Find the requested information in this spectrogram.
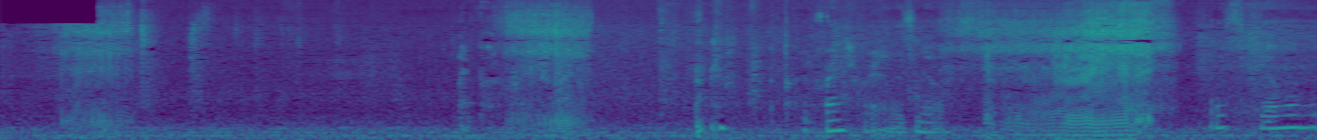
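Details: Low, rumbling snores from a sleeping dog, with a person talking softly over them in a small room; ordinary snoring.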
